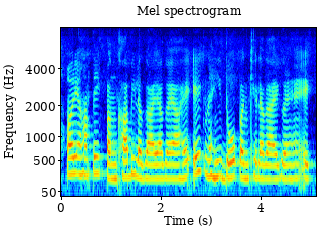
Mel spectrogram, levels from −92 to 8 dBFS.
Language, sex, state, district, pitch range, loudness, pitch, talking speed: Hindi, female, Rajasthan, Nagaur, 215-250 Hz, -22 LUFS, 230 Hz, 200 wpm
